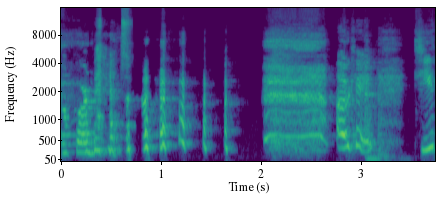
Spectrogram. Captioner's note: laughs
